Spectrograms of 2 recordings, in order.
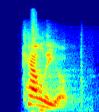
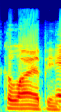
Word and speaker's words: Calliope: The people here say it Calliope. Just like, okay, let me spell a word for you real quick, okay? B-U-R.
